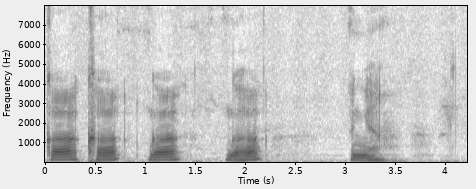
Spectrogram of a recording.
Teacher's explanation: क वर्ग का उच्चारण स्थान कंठ होता है।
